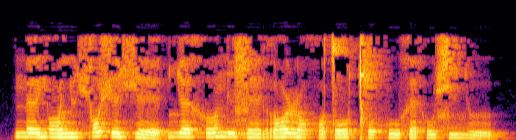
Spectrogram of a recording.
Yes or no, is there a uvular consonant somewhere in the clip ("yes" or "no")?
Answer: no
